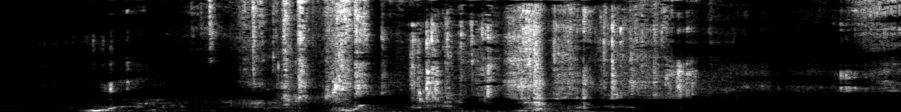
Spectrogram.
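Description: A metal rod scrapes against rock.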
